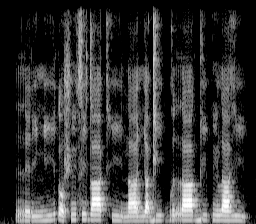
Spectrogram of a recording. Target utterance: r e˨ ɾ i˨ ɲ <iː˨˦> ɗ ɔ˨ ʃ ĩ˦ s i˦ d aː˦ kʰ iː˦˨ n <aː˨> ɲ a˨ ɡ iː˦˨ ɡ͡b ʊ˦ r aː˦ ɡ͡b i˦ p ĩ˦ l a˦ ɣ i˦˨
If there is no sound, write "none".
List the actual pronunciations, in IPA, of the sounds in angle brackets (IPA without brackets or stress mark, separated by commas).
iː˨˦, aː˨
